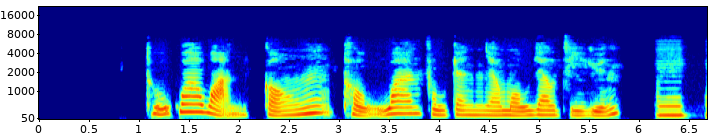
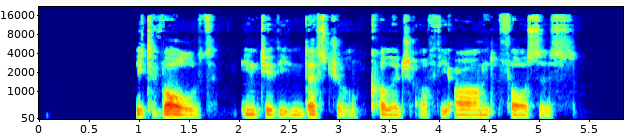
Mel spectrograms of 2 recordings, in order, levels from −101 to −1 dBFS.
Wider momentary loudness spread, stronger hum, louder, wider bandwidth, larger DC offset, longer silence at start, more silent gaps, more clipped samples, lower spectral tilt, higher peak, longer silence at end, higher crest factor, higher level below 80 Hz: second, 8 LU vs 16 LU; neither; first, -22 LUFS vs -25 LUFS; second, 6.2 kHz vs 16.5 kHz; neither; first, 1.1 s vs 0.95 s; first, 2.15-2.24 s, 5.89-6.14 s vs none; neither; first, -7.5 dB/octave vs -4.5 dB/octave; about the same, -4 dBFS vs -4 dBFS; second, 0.2 s vs 0.5 s; about the same, 18 dB vs 22 dB; about the same, -64 dBFS vs -64 dBFS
